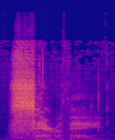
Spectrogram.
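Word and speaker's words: CeraVe: Cher this one in the American pronunciation uh it would be sarave at least that's how I say it.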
